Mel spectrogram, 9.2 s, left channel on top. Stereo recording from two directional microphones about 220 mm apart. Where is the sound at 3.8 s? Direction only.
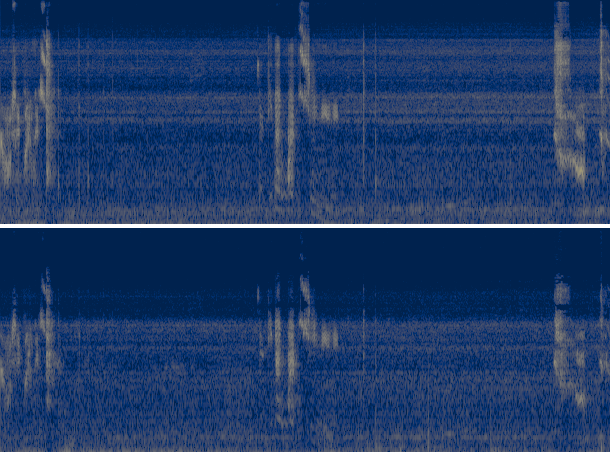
20° left (ahead or behind).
